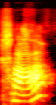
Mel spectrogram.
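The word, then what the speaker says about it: כּ: So this is kaf. Remember, it's got the dot in the middle. So you think of cough, it's got to cough it out. It's got the hard cough. You need the hard C or K sound to be able to get that dot out, cough.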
